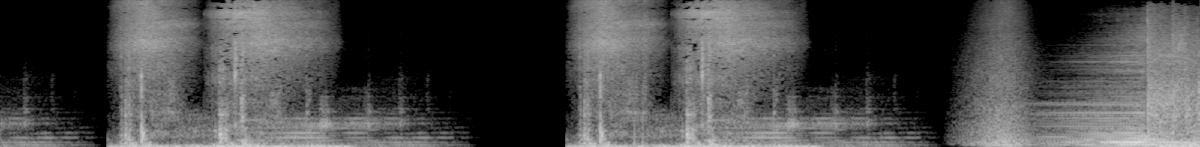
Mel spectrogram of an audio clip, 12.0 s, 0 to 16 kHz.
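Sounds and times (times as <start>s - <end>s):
cinematic whoosh: 9.6s - 12.0s
downward sweeps: 9.6s - 12.0s.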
